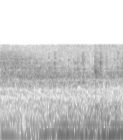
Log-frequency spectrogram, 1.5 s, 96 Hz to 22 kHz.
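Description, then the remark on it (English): A car engine runs with a steady, low idling rumble, continuous, its deep hum rising slightly in loudness partway through, with no voices, as the car stops on an empty highway near Odessa at almost 4 a.m. “Guess I can stop any place on this highway. Haven't seen another car in an hour.”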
